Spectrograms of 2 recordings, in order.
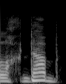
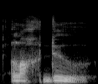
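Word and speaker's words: Lochdubh: What has happened to Lo Dub? She demanded. Lo, corrected Hamish gently. It's pronounced Lo Doo.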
